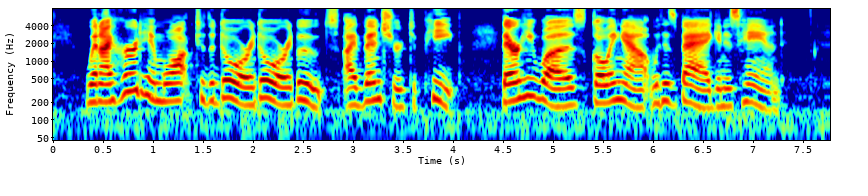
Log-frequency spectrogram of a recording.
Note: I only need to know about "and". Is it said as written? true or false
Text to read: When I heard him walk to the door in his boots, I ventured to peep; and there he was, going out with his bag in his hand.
false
